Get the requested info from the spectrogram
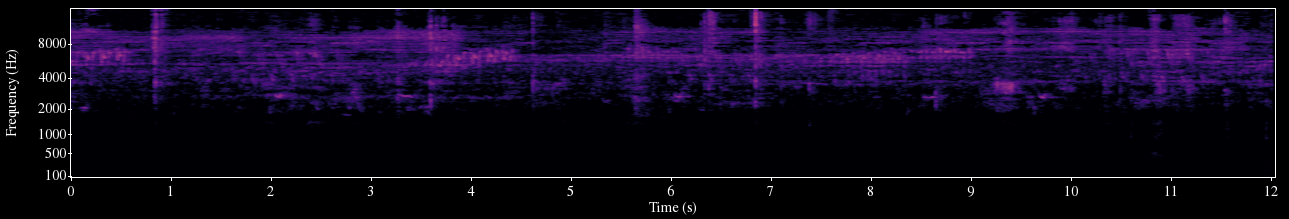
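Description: Faint open-air ambience: soft, scattered bird chirps and insect calls, with a few small clicks from fingers picking food apart on a banana leaf.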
